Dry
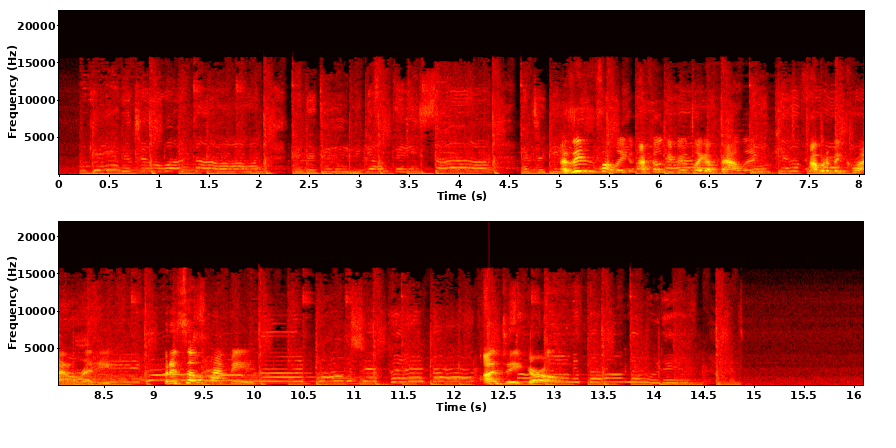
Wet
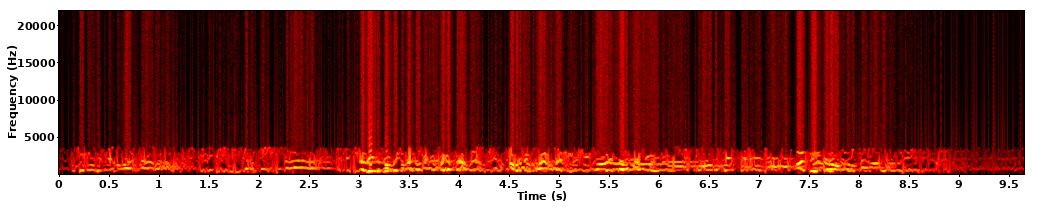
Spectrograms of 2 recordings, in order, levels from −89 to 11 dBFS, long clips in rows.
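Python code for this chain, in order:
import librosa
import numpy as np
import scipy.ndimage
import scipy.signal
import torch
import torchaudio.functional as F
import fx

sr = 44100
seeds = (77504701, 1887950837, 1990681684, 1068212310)

p1 = fx.sine_speech(x, sr)
p2 = fx.rider(p1, sr, range_db=3, speed_s=0.5)
p3 = p1 + (p2 * 10.0 ** (3.0 / 20.0))
p4 = fx.quant_float(p3, sr, bits=4)
p5 = fx.stretch_vocoder(p4, sr, factor=0.6)
p6 = fx.dmg_crackle(p5, sr, seeds[0], per_s=69.0, level_db=-38.0)
p7 = p6 + fx.echo_single(p6, sr, ms=163, db=-14.0, dry=0)
y = p7 * 10.0 ** (-3.0 / 20.0)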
